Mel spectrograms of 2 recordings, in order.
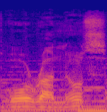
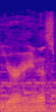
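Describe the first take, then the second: First: The name begins with an 'oh' sound. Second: The name begins with a 'you' sound. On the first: This is how the name was originally said. "the original pronunciation of the god's name was, it, it was something more like or, Oranos" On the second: This is the anglicized form people use today. "it's been kind of anglicized to Uranus. People say Uranus"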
